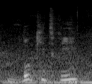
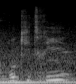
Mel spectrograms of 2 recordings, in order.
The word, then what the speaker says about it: BOKIT'RY: Alors, le fast-food s'appelle Boquiterie. Alors, Boquiterie, ça s'écrit Boquit avec R-Y.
